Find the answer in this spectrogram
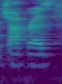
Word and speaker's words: chakras: a really funny thing, because I said chakras, you say chakras. It's like Charles and Charles, or what is the other, that cheese, y'all, the cheese word. That's CH, but it's not pronounced like cheddar.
